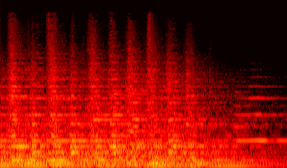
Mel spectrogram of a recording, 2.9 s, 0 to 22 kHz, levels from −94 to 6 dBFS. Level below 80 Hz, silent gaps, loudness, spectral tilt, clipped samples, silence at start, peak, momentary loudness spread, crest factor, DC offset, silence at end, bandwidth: -44 dBFS; none; -35 LUFS; -7 dB/octave; under 0.1%; 0 s; -20 dBFS; 11 LU; 16 dB; under 0.1%; 0 s; 16 kHz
